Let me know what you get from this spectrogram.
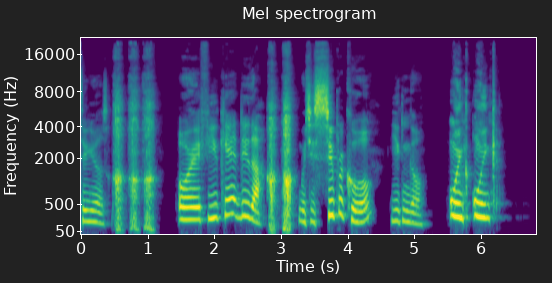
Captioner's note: snorts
